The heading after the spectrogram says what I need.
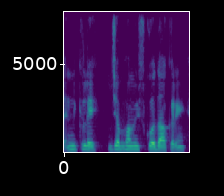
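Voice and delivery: ordinary talk, nothing marked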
